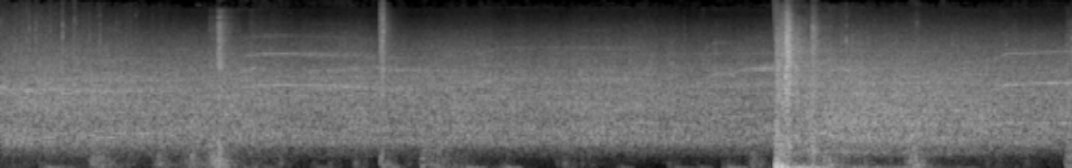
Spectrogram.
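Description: A large crowd cheers steadily in an arena.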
